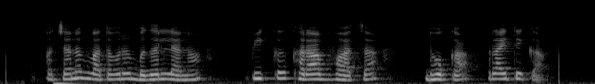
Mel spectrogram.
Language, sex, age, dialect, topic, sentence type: Marathi, female, 56-60, Varhadi, agriculture, question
